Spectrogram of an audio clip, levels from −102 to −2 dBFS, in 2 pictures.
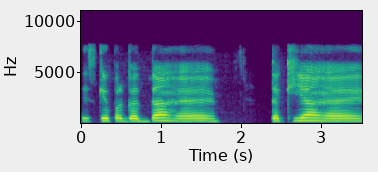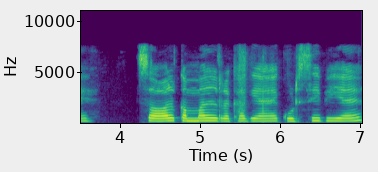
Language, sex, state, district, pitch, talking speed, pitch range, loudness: Hindi, female, Chhattisgarh, Sarguja, 250 Hz, 120 wpm, 245-260 Hz, -15 LUFS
